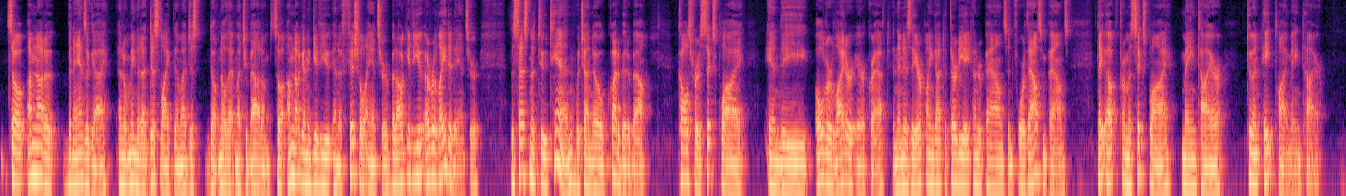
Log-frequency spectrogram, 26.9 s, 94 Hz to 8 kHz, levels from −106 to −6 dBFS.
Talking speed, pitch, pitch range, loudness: 185 wpm, 105 Hz, 95-120 Hz, -20 LUFS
